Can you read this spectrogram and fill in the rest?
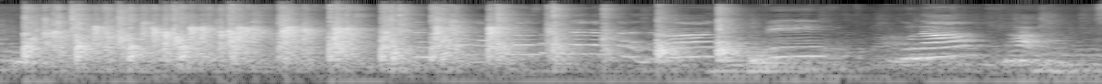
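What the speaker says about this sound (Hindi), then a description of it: "गुड, ताली बजाओ" Schoolchildren in a maths class clap in a quick, even run of sharp claps that stops after a few seconds, followed by a teacher speaking close by.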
